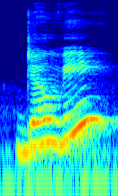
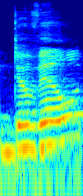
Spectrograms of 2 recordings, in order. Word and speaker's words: Deauville: And finally, the last bag that I still think is a great price is the Dovie or the Deauville tote, depending on how you want to say it.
